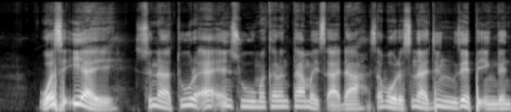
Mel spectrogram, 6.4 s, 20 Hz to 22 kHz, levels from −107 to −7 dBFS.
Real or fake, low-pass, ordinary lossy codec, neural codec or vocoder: real; none; none; none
